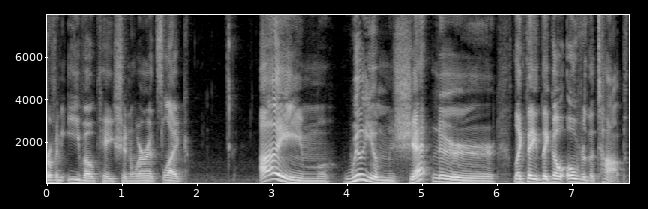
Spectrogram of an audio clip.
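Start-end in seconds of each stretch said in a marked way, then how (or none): 2.8-6.0 slow, halting mock Shatner with long pauses; William Shatner impression. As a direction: ham up Shatner's broken cadence, stretching every word. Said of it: "pause a lot for William Shatner and kind of talk like this".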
